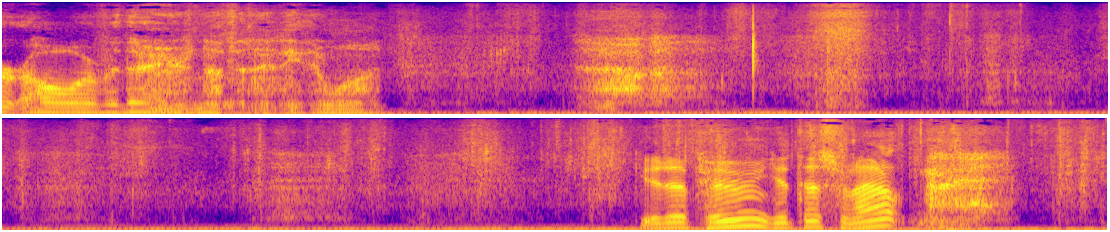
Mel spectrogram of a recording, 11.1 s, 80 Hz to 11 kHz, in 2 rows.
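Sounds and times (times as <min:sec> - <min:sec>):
footsteps through dry grass and mud: 0:00.0 - 0:11.0
steady low rumble: 0:00.0 - 0:11.0.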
